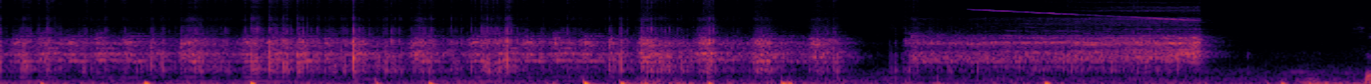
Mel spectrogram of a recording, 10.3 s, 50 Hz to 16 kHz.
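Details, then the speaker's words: MacBook Pro Retina 13-inch (A1425/A1502) built-in speaker before repair: audio keeps breaking into scratchy pops and crackles; speaker crackling distortion. "that's it guys. Did you hear the cracking sound?"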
